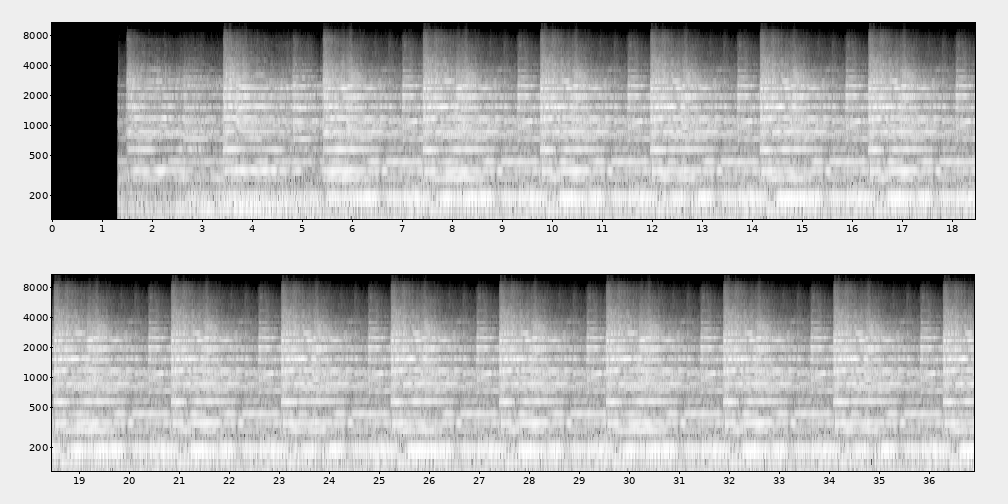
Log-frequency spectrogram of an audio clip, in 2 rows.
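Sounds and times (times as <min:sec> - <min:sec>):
church bell tolling: 0:01.4 - 0:36.9.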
